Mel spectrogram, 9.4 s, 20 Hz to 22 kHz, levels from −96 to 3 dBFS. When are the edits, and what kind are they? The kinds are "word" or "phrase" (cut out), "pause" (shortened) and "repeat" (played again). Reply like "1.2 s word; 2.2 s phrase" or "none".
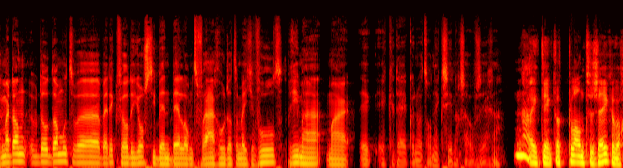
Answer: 4.3 s pause; 5.3 s pause; 7.6 s pause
